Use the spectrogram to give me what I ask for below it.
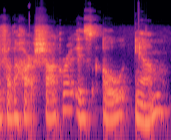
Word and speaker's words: Om: the heart chakra is om pronounced um and during meditation it's drawn out like this or again you can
